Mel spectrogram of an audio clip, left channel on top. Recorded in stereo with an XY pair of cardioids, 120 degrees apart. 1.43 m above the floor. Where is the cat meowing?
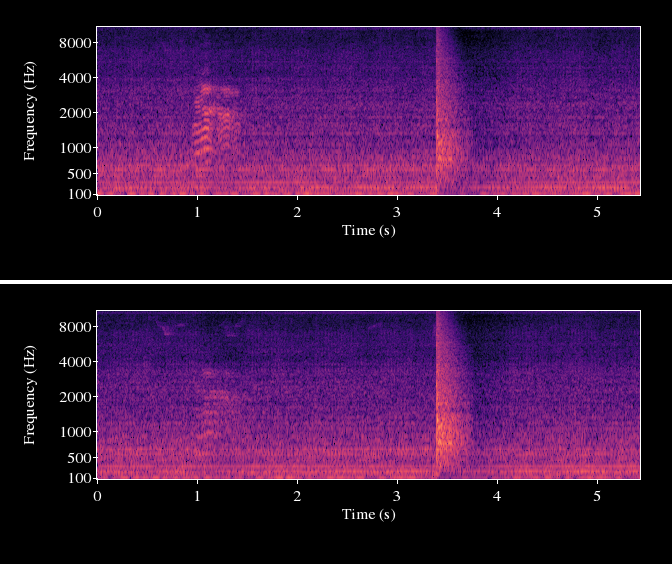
65° left, 7 m.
